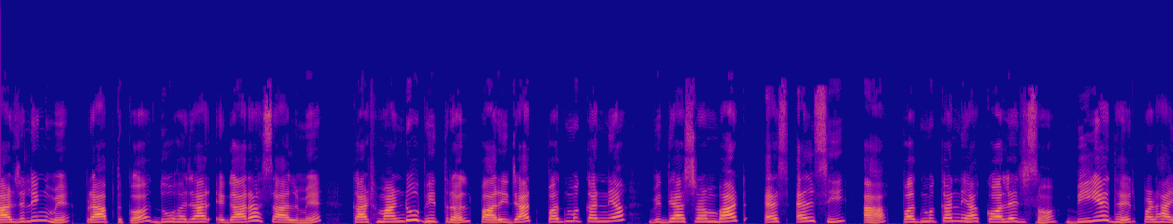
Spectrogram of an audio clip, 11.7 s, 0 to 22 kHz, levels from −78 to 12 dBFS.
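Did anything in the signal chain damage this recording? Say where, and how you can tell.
Yes. The speech sounds dull and gurgling throughout, with a granular grit and upper detail flickering in and out. That points to the codec stage, likely MP2 compression at a low rate, around 80 kbps, starving sub-bands so upper bands drop out and the rest quantise coarsely.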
